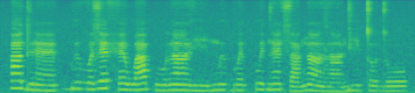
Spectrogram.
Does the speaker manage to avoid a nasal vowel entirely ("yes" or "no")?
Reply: no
